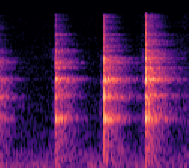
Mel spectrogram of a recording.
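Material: Granite.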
